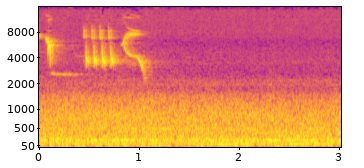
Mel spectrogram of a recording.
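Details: Black-faced bunting, Emberiza spodocephala, in spring at Tenjinyama, Sapporo, Hokkaido: one brisk phrase of a high chirp, a thin whistle, a short buzzy trill and a sliding downward note, then quiet low background noise.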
